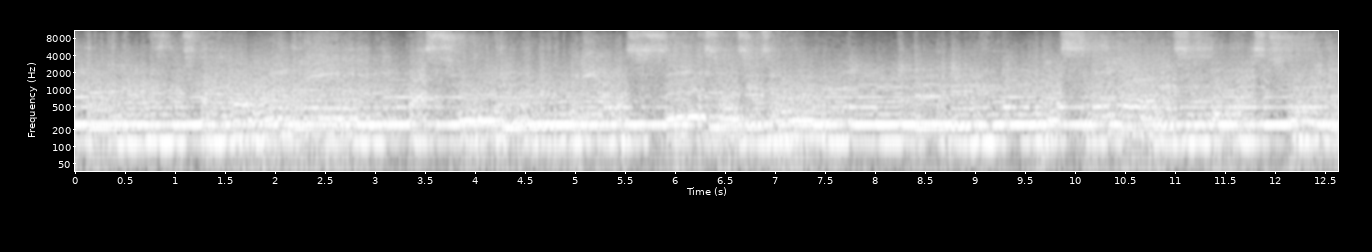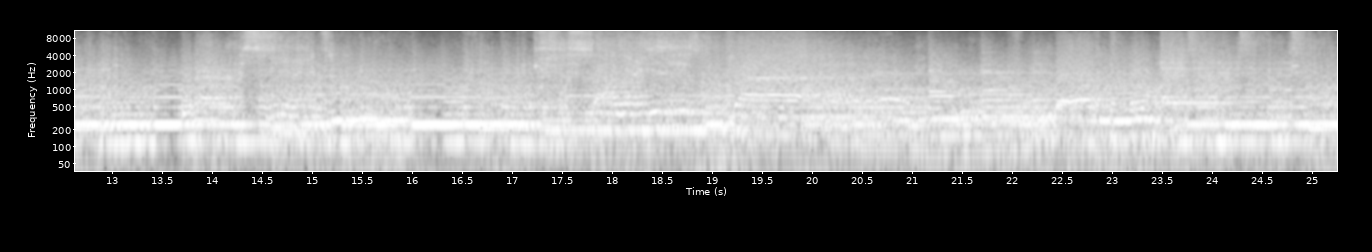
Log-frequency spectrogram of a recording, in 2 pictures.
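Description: Live rock band playing a song: acoustic guitar and lead vocals over a steady beat, heard loud from the audience.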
